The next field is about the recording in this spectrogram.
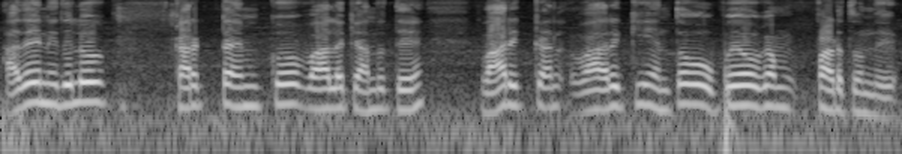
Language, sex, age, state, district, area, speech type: Telugu, male, 18-30, Telangana, Hyderabad, urban, spontaneous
